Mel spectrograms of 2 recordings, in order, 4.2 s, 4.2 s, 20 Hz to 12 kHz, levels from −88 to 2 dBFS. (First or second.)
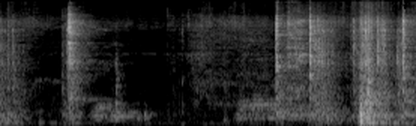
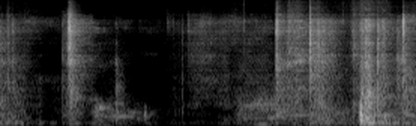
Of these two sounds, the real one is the first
